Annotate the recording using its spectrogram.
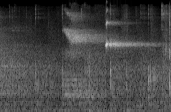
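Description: Sports shoes squeak on the floor.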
